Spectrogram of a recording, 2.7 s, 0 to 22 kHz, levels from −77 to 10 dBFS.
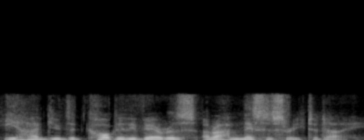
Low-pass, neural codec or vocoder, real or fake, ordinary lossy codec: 7.2 kHz; codec, 16 kHz in and 24 kHz out, 0.6 kbps, FocalCodec, streaming, 2048 codes; fake; AAC, 32 kbps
